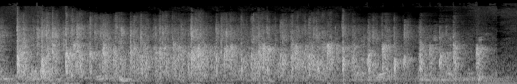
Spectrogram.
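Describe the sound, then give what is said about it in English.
An audience at the Classic Flyers museum forum meet applauds to welcome a speaker, with steady, dense clapping filling the whole stretch at an even, moderately loud level. “I'd just like to introduce Andrew now, and he's going to give us a bit of a talk about the museum here. So please give a hand for Andrew Gormlie.”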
